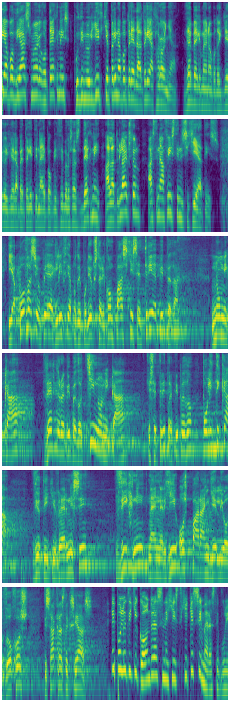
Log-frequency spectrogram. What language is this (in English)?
Greek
